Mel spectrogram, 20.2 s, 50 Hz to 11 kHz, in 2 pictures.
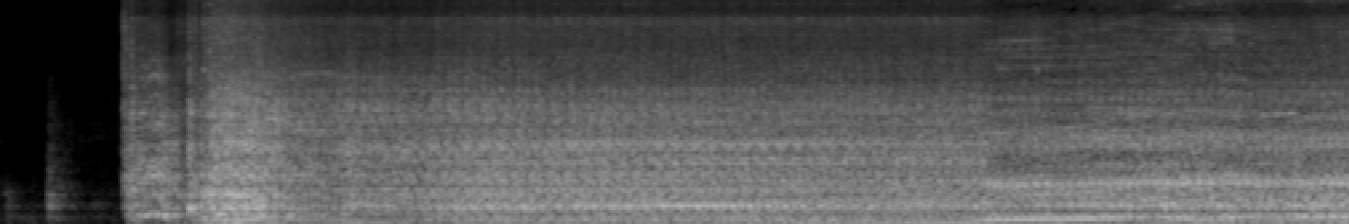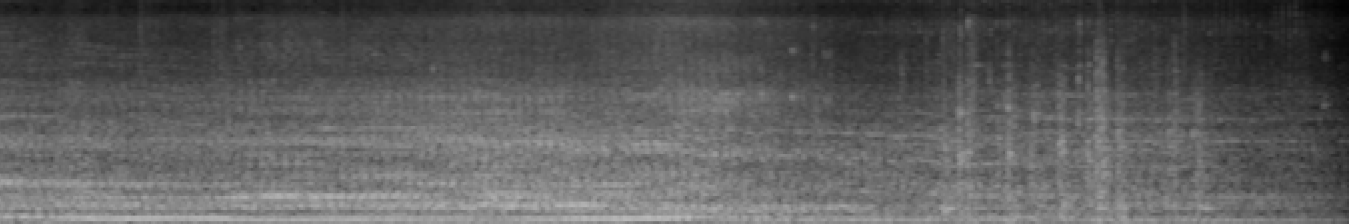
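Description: Case MX135 tractor's diesel engine running as the tractor drives along. The sound starts abruptly about a second in, its pitch steps up and down several times from about seven seconds in, and it fades out near the end.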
